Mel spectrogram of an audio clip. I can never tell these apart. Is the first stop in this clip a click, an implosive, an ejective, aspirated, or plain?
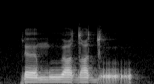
plain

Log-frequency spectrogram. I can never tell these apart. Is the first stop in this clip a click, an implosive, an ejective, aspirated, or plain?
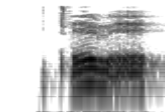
ejective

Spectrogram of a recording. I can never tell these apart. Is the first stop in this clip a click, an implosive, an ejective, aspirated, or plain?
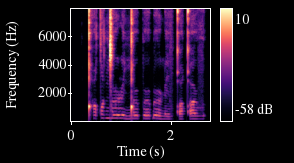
click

